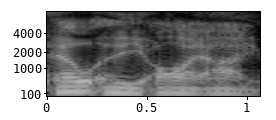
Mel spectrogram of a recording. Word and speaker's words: Leia: So they released some drill results from the – I can't pronounce it – Hutt and Lee Pegmatite. So Leia, is it L-E-I-A, Leia.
